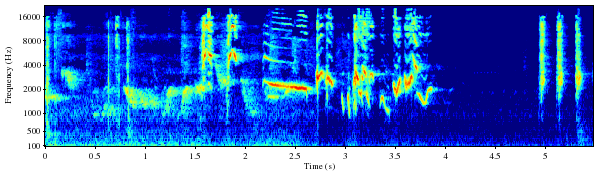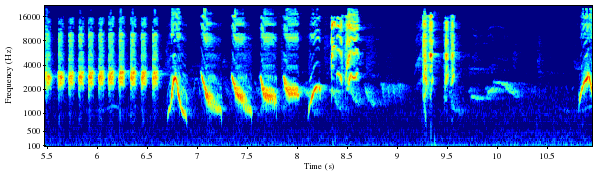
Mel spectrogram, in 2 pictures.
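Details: Lure recording of a singing white-rumped shama, meant to train young birds: jumbled whistles and harsh notes, a pause, then a fast rattling series and many quick down-slurred whistles, with sharp clicks near the end.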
